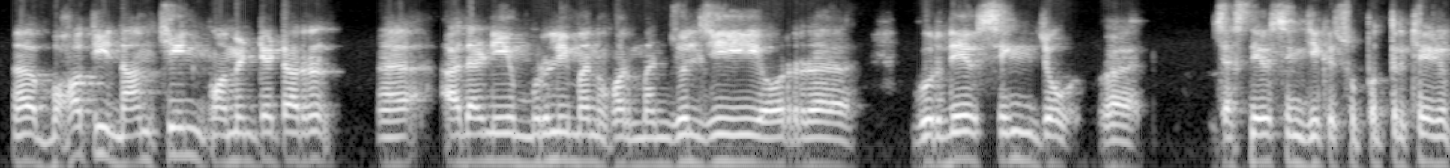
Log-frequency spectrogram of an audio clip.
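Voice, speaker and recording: A man in his sixties from Rajasthan reminisces in a conversational interview, telling stories in an unhurried way with hesitant pauses. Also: mid-range voice. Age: 60s. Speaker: interview guest, writer and former cricket commentator. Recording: dull, muffled lo-fi audio.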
